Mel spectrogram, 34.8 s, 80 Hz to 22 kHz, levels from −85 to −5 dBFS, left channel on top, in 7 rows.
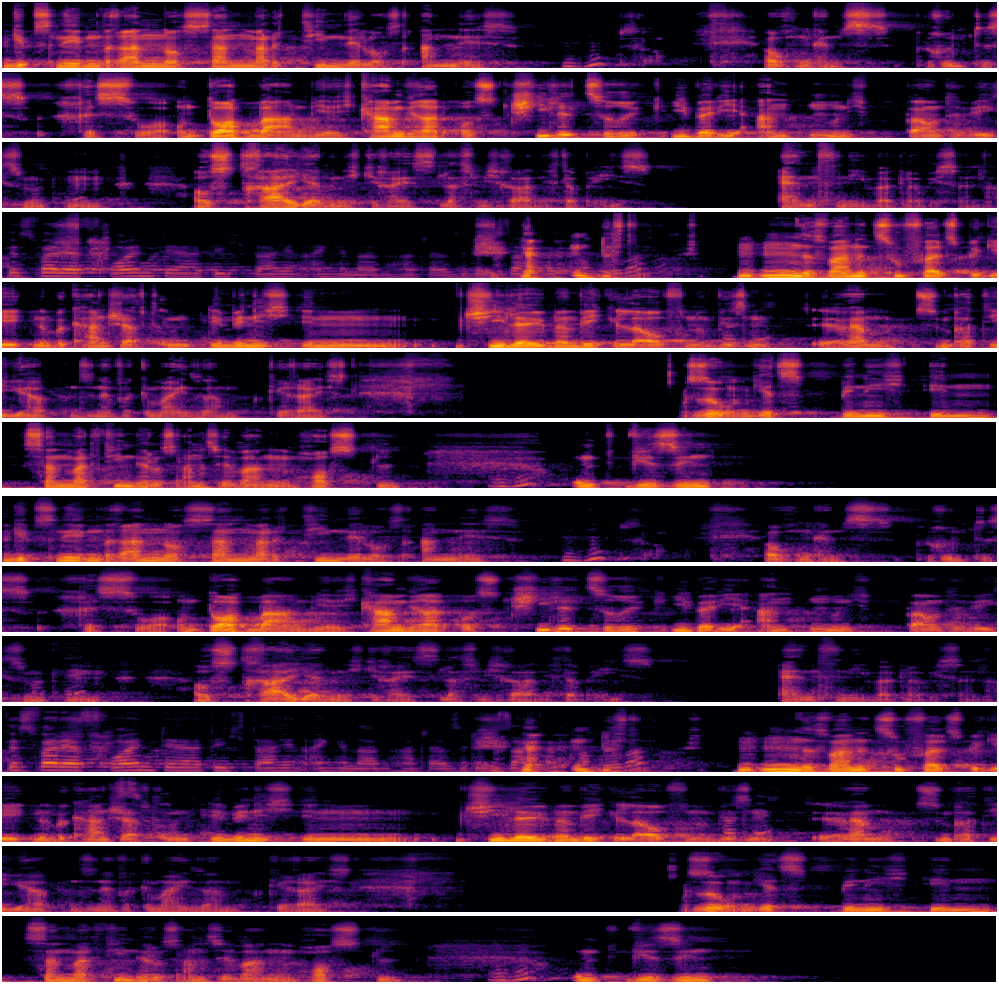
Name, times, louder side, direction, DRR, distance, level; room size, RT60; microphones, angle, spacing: voice 1, 0.0-2.6 3.5-10.4 10.9-13.2 13.8-14.9 17.3-18.0 18.6-27.1 28.3-32.3 32.7-33.5, left 3 dB, 60° left, 10 dB, 1.8 m, -30 dB
voice 2, 10.1-10.4 14.9-18.2 20.3-21.0 23.5-23.8 32.3-32.6, right 3 dB, 25° right, 4 dB, 2.8 m, -44 dB
27.0 x 26.0 x 7.6 m, 0.77 s
head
